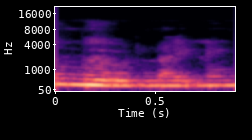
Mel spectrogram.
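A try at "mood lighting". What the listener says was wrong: Mood lightning? You're saying mood lightning. I don't want any mood lightning.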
